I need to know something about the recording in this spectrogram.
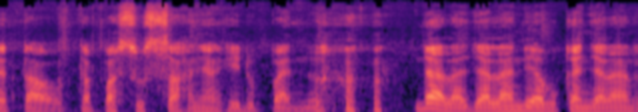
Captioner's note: laugh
